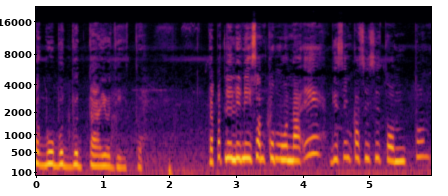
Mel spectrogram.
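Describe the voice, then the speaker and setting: A woman's extremely high voice at a fairly slow pace, with very wide pitch swings. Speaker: home vlogger, parent. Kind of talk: casual vlog narration. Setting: outdoors, home garden.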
